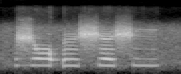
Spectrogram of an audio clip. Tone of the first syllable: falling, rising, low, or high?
high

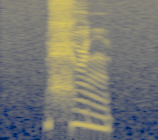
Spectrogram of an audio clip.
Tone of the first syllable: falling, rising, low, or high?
falling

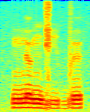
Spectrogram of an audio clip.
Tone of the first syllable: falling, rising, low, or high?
high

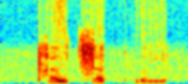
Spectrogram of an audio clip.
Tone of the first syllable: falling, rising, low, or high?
high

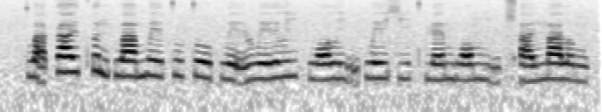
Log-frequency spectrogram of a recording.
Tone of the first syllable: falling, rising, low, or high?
low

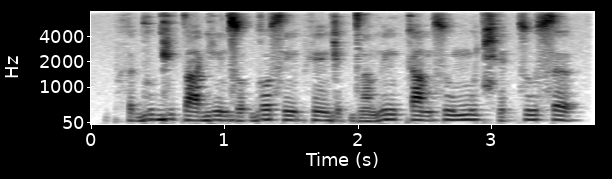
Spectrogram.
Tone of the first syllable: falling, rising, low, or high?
low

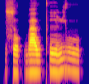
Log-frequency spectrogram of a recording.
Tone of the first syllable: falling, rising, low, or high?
low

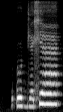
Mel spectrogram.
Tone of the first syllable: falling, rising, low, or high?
low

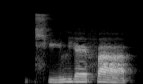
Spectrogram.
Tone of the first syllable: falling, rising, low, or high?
rising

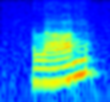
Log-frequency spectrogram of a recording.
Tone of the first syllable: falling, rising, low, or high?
rising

